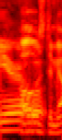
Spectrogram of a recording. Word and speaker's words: Ozdemir: Volkan Ozdemir. How do you say his name? Ozdemir.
